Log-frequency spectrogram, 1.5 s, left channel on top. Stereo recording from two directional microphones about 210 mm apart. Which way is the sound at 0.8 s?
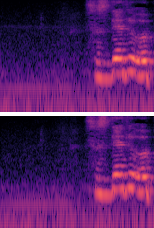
15° left (ahead or behind).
